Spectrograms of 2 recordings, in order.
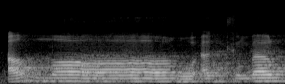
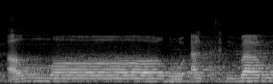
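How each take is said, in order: The two takes are said the same way.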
